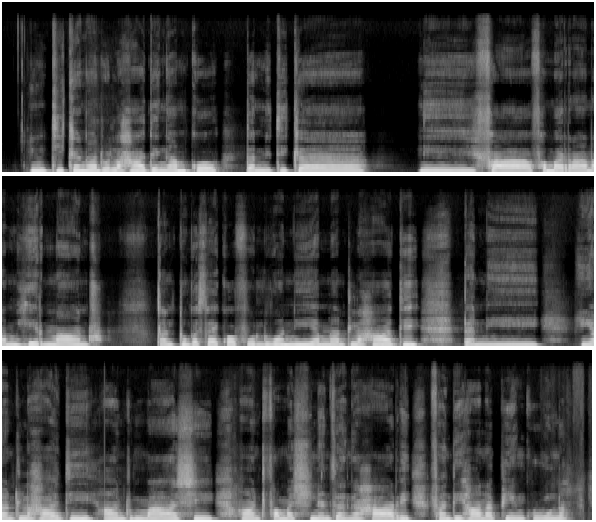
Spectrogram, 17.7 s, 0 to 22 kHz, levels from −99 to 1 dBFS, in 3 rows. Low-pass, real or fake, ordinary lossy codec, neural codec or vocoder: 19.8 kHz; real; none; none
